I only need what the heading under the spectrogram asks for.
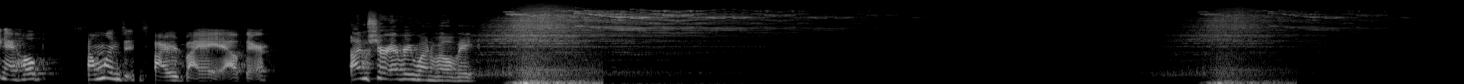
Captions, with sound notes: I hope someone's inspired by it out there. I'm sure everyone will be. (gently chiming bells)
